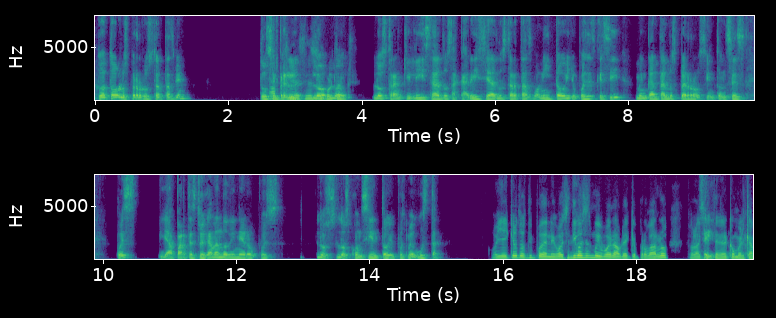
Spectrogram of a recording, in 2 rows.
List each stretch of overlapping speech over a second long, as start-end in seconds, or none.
2.6-3.8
